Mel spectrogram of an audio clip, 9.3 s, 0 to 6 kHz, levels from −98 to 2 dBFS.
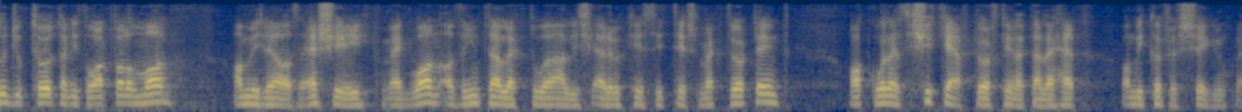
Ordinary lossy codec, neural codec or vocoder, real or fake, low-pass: none; codec, 16 kHz in and 24 kHz out, 0.6 kbps, FocalCodec, streaming, 4096 codes; fake; 5.4 kHz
